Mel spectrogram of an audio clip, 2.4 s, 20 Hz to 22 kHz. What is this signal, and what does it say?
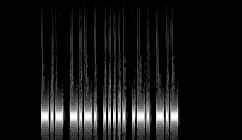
Morse code, heard as a keyed tone, about 49 wpm, 700 Hz. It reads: KC5RK
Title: USA Call Signs - 5 Characters - 3x Character Spacing - 50wpm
